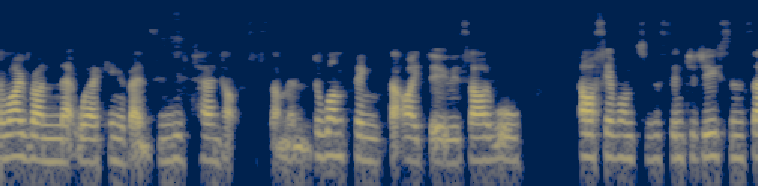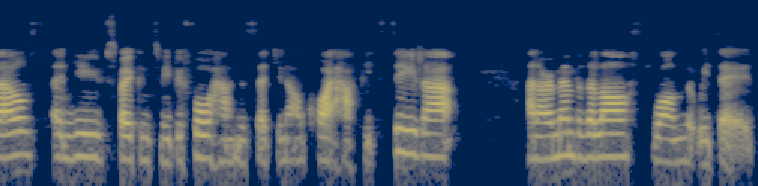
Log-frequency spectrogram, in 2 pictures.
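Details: Adult woman; typical speech.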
